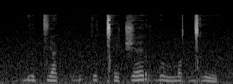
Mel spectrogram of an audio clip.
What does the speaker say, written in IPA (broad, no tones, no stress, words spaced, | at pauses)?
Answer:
ɠɨtʲak ɠəkeǀʰet͡ʃɛr ɠʊmɔɡ͡ǀɨ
